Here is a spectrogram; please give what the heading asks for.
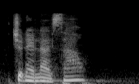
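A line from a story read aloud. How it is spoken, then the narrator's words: Trembling woman's voice. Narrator (Vietnamese): Toàn thân của bà run rẩy nói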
